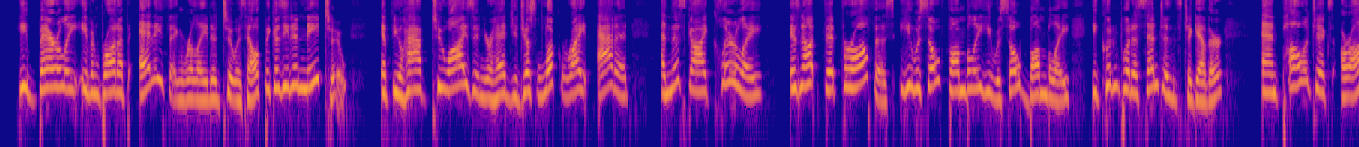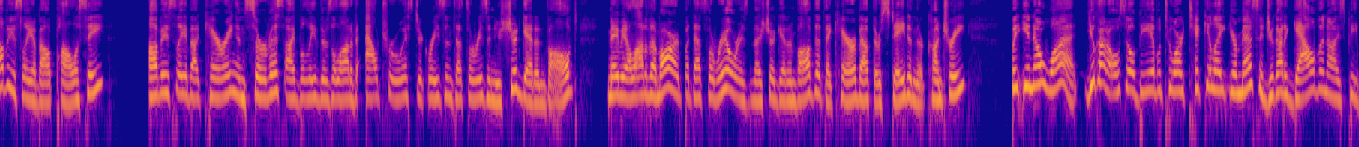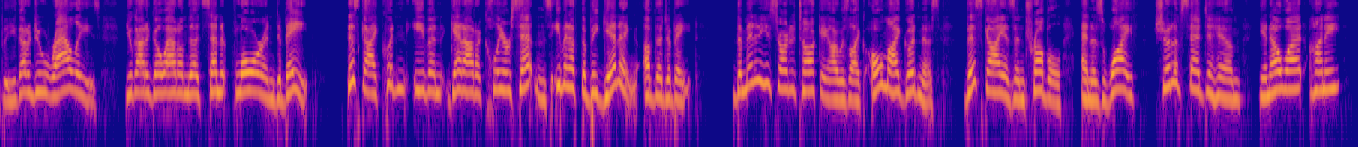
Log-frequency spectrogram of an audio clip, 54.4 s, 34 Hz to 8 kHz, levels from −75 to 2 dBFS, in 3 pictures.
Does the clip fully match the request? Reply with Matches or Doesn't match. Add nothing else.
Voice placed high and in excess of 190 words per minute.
Matches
